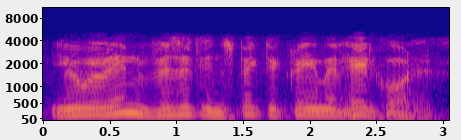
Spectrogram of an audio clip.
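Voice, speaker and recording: An actor playing a portly, imperious armchair detective in 1950s radio drama, formal, pedantic and commanding. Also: male voice, a little high, animated, normal speed. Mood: stern, commanding. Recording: dull old radio broadcast.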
